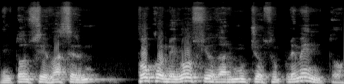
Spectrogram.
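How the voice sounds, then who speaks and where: A man's medium-pitched voice with a dark, mellow tone, lively intonation and a moderate pace. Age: 70s. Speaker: dairy extension agronomist. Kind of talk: interview.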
